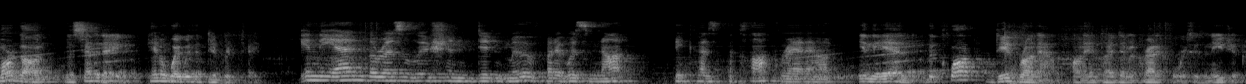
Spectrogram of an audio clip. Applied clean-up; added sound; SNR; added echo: neural separator model SepFormer DNS4.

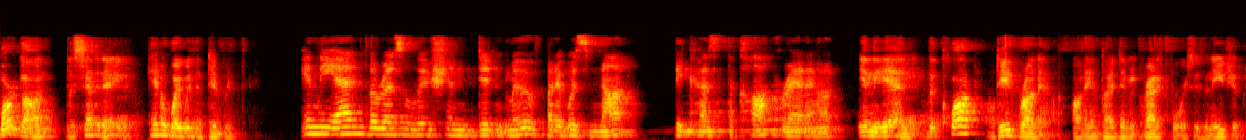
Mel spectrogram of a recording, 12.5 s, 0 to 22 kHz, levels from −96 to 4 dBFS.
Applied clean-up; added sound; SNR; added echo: neural mask model DeepFilterNet 3.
